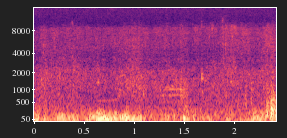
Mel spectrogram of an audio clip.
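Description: Wind buffeting a camera microphone: an uneven low rumble.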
